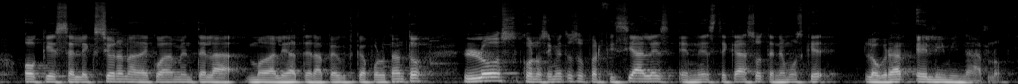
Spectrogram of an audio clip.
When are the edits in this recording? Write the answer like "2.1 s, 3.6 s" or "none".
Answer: none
